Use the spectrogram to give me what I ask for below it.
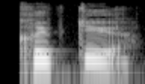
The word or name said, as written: krybdyr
